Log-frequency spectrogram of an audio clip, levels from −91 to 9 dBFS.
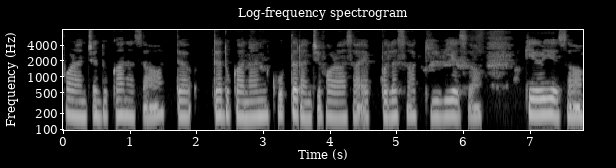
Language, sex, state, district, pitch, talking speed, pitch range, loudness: Konkani, female, Goa, North and South Goa, 175 Hz, 125 wpm, 170-185 Hz, -28 LUFS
